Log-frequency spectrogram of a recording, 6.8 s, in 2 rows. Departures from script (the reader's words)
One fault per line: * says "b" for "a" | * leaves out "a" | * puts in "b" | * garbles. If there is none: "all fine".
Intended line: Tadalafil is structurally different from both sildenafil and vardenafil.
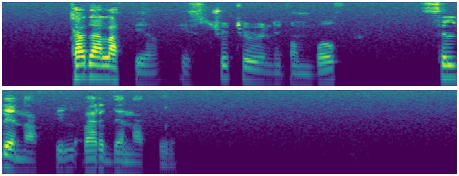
* leaves out "different"
* leaves out "and"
